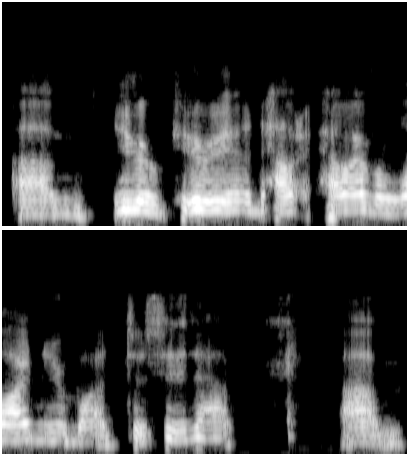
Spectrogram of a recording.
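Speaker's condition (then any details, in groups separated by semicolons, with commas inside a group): Head and neck cancer surgery; five head and neck cancers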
